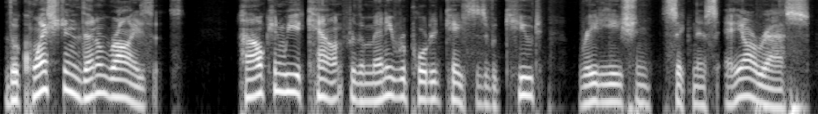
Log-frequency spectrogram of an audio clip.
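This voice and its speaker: A woman's voice: sits low, a little slow, warm tone, low-quality recording. A woman hosting a livestream exposé podcast, reading out and commenting with smug sarcasm. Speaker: podcast host.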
